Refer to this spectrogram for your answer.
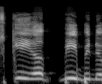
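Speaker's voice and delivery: very high, derisive, dismissive gibberish babble. Mocking how a show host talks: mocking Shannon Sharpe's talk. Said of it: "stop talking like that".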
